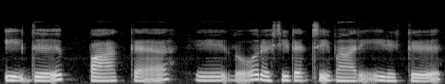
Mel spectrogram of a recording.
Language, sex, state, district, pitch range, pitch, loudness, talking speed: Tamil, female, Tamil Nadu, Nilgiris, 175-220 Hz, 185 Hz, -15 LUFS, 80 wpm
